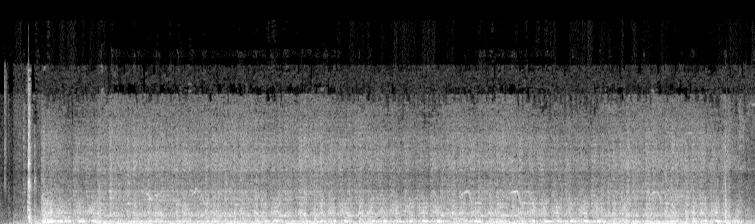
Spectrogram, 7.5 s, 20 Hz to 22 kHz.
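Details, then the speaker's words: 2009 Hyundai Accent with intermittent long-crank hard start, spark plugs and O2 sensors already replaced, battery and fuel ruled out: starter whirs steadily, engine turns over evenly for several seconds without firing; long crank, no start. "It's not a battery issue either. It just simply doesn't want to fire over. You can feel it kind of rumbling."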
